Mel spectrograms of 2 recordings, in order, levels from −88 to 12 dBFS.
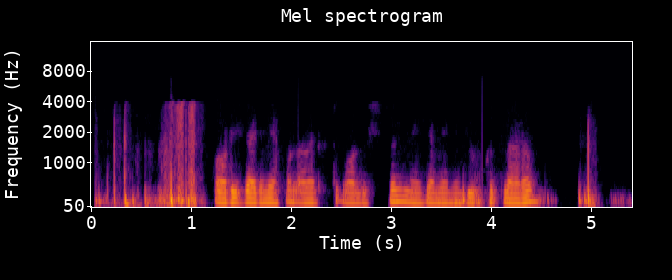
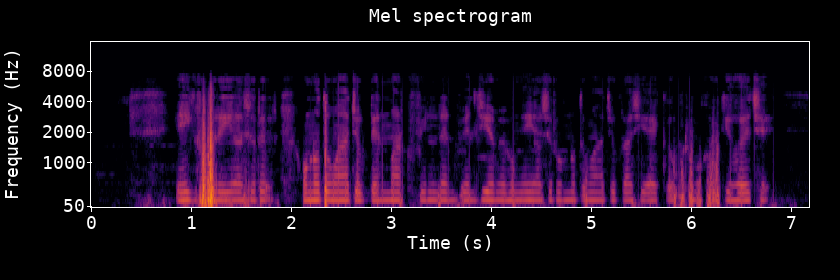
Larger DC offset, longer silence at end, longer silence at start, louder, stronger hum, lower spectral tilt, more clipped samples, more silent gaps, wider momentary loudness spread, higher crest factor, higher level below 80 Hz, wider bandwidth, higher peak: neither; about the same, 0.35 s vs 0.4 s; second, 0.05 s vs 0.4 s; first, -23 LUFS vs -33 LUFS; neither; first, -12 dB/octave vs -5.5 dB/octave; neither; neither; second, 9 LU vs 18 LU; second, 18 dB vs 32 dB; about the same, -44 dBFS vs -46 dBFS; second, 4.1 kHz vs 7.8 kHz; about the same, -4 dBFS vs -2 dBFS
